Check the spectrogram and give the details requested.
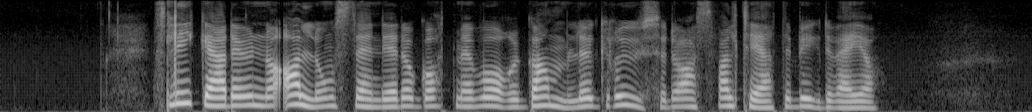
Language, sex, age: Norwegian, female, 59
